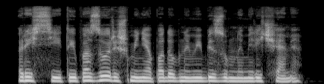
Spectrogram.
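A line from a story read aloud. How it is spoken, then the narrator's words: Sharp. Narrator (Russian): резко сказал Вонвальт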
